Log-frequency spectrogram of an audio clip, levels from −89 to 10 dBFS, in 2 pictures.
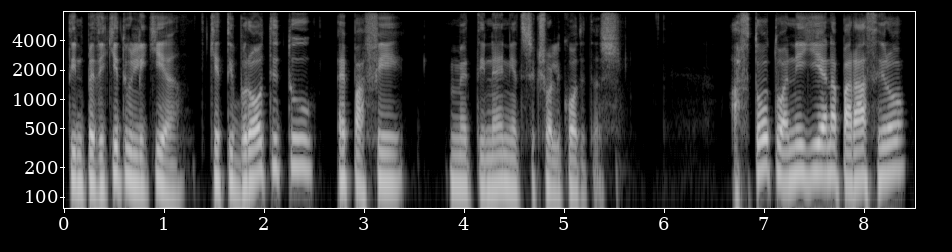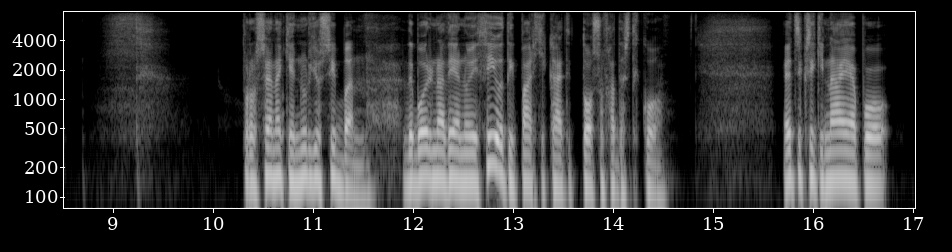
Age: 20-39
